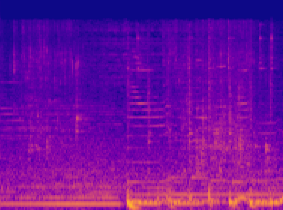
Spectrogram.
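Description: Three cups of previously boiled milk are poured into a pan for milk tea. A low hum gives way to a sudden splashing, gurgling pour close by that keeps going in uneven surges.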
